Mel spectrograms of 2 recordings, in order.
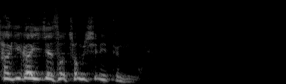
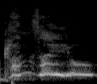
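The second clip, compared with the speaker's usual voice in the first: grateful shout; 14 semitones higher, 6 dB louder, slower than usual. Retold or imitated. Husband hugging wife.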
